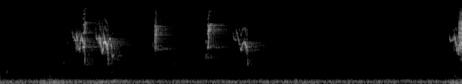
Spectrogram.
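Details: Budgerigar chirping, said to be happy: a handful of separate sharp, slightly scratchy chirps with short gaps between them, one louder chirp closing the sequence, steady low hum in the background.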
